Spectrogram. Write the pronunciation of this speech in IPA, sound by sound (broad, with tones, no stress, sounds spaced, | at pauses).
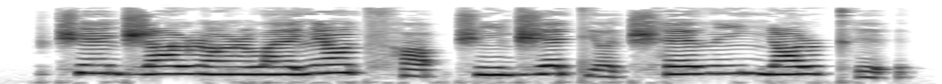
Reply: t͡ʃ ɛ̃˧ d͡ʒ ɑ˧ o̯ ɭ ɑ̃˧ ɭ lˠ ɛ˧ lʲ ɑ̃˦ t͡sʰ ɒ˨ ʔ t͡ʃ ĩ˧ d͡ʒ ɛ˦ tʲ ʌ˨ t͡ʃʰ ɛ˦ ð ĩ˦ ɲ ɑ˦ ɹ kʰ ɪ˨ ʔ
